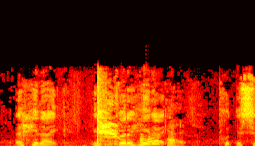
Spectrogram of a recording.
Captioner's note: coughs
